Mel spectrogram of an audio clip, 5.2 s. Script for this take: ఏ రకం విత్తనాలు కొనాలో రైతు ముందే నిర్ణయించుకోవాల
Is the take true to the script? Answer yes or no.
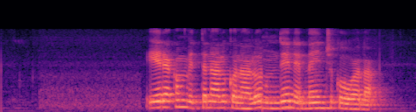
no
